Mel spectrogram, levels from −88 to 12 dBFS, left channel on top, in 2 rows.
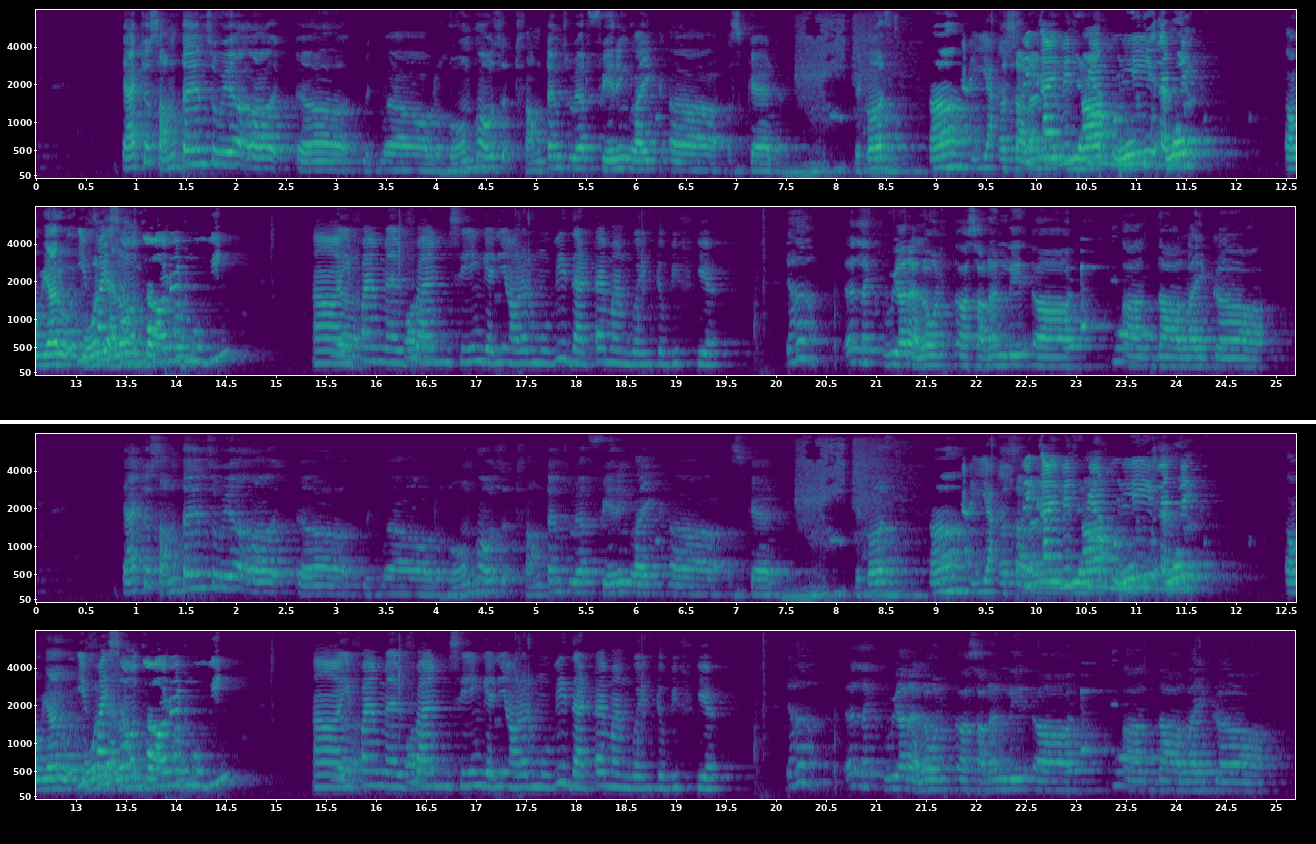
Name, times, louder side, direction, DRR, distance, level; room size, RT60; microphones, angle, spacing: voice 1, 0.9-7.5 8.2-9.4 9.6-11.6 12.5-14.1 15.5-15.9 16.3-16.5 20.1-24.9, left 6 dB, 75° left, 0.4 m, -32 dB
voice 2, 7.6-8.6 9.0-11.6 13.0-14.5 15.4-19.4, equal, ahead, 0.3 m, -34 dB
8.0 x 2.9 x 5.6 m
head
